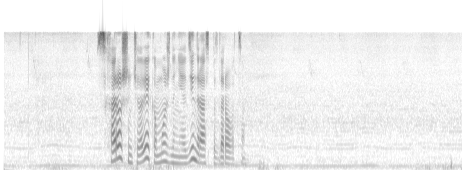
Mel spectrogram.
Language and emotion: Russian, positive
